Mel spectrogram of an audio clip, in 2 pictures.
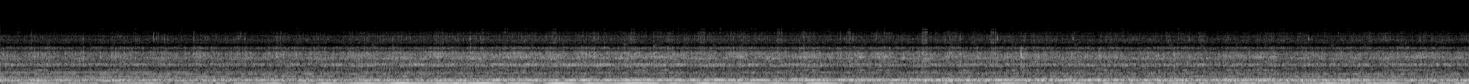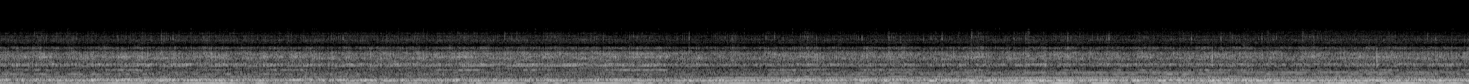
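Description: Steady wind rumble and rolling noise picked up by a moving action camera's microphone while cycling, with a constant low hum and no break.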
